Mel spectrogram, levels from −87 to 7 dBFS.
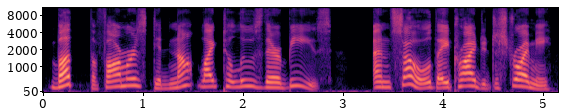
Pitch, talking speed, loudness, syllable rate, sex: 210 Hz, 200 wpm, -21 LUFS, 4.3 syllables/s, female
